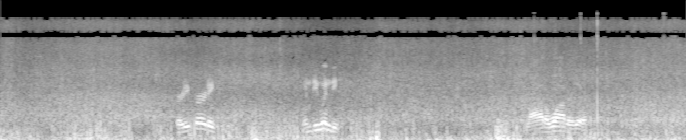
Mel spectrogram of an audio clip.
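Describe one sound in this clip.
Small waves lap against rocks along the shore.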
